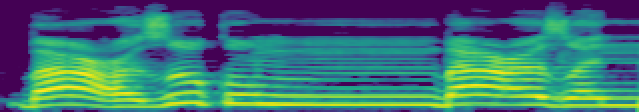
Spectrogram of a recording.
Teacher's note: یہاں پر اکفا شفوی ہوگا اور ہم یہاں غنہ بھی کریں گے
